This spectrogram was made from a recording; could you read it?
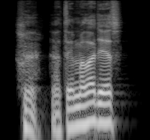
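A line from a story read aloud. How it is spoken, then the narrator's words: Snorting, over shoulder. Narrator (Russian): хмыкнул вице-адмирал, бросив через плечо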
